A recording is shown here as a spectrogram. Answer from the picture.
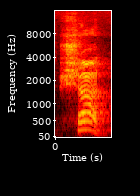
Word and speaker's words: Sjaak: age stout with madagascar vanilla and it says shaq goes around the brewery giving thumbs up to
